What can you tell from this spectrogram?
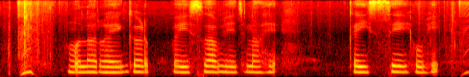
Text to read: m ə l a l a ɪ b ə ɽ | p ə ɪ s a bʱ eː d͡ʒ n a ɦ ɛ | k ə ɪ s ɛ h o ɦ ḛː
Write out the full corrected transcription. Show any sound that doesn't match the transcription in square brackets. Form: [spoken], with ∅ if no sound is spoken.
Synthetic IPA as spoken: m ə l a [ɾ] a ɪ [ɡ] ə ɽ | p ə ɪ s a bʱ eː d͡ʒ n a ɦ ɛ | k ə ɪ s [e] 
